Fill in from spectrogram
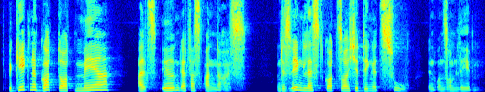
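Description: A man preaching a sermon, swinging between loud emphatic peaks and hushed, quiet passages. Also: sits high, unhurried. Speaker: pastor. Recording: long hall reverb.

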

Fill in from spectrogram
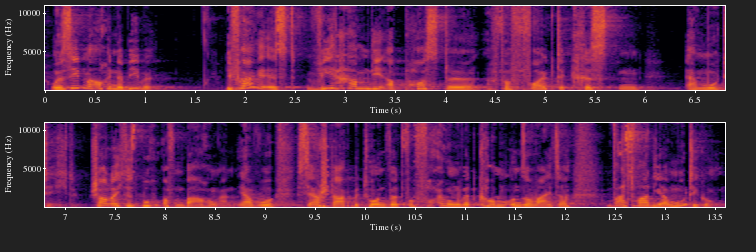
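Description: A man's voice: high-pitched, lively intonation, normal speed. A young man preaching a sermon in an earnest, conversational way, with frequent filler sounds. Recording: long hall reverb.

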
